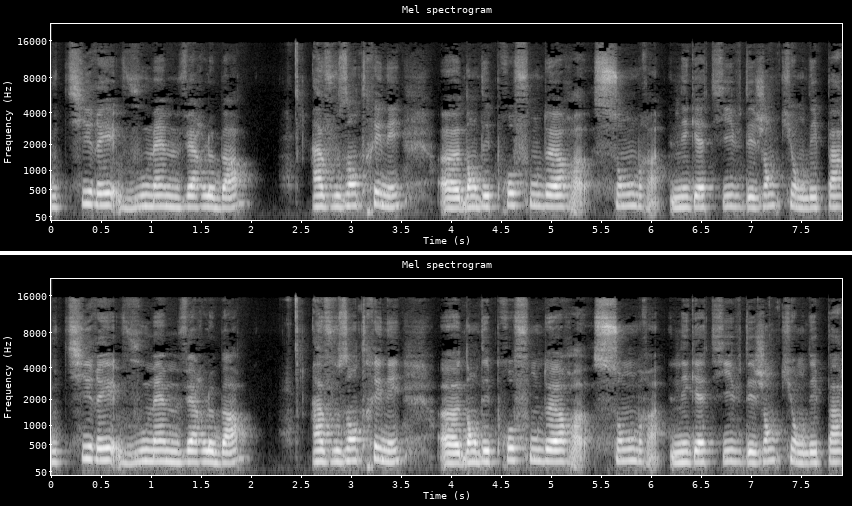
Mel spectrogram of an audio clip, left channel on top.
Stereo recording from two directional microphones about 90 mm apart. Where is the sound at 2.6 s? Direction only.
40° right (ahead or behind).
